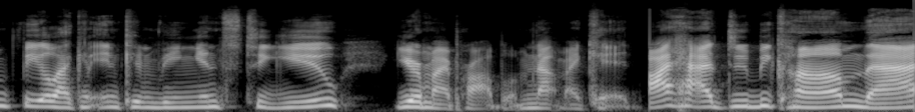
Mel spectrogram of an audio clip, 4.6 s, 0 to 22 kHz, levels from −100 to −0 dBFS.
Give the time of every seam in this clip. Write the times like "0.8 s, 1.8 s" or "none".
3.3 s

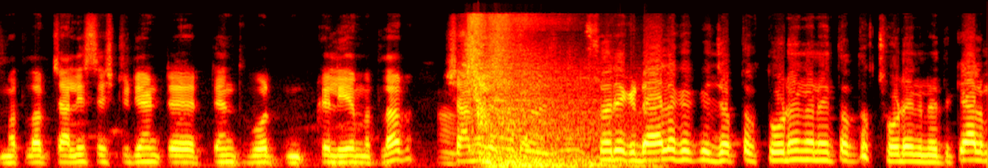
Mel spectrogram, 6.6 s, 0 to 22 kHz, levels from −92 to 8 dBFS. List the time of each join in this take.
3.6 s

